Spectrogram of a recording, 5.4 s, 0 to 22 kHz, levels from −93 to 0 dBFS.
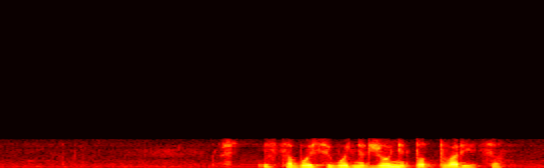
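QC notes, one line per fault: throughout: GSM full-rate codec. The encoder reduces the signal to a vocal-tract filter excited by a sparse, regularly spaced pulse train, and the coarse excitation, which fits a 13 kbps full-rate stream, gives the speech a plainly audible buzzy, gravelly roughness. The line band runs from 150 Hz to 3.4 kHz, so the low body of the voice and everything above 3.4 kHz are gone, leaving a thin, boxy telephone sound.
2.28–2.65 s: lost GSM frames. Bad frames are concealed by reusing the last good frame's settings, so about 260 ms of the sound is replaced across a 360 ms stretch, which fits around 13 lost 20 ms frames. The longest gap, roughly 150 ms, is heard as a held, rough, metallic ring before normal speech returns.
4.72–4.77 s: lost GSM frames. A brief 50 ms span, about 40 ms of it concealed, which fits two lost frames. The repeated settings leave a short metallic smear in place of the real sound before the stream recovers.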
